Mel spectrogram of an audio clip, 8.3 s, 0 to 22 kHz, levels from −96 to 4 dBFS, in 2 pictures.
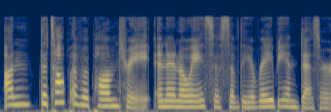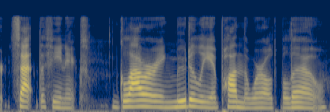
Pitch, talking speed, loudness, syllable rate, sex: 205 Hz, 165 wpm, -20 LUFS, 4.5 syllables/s, female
